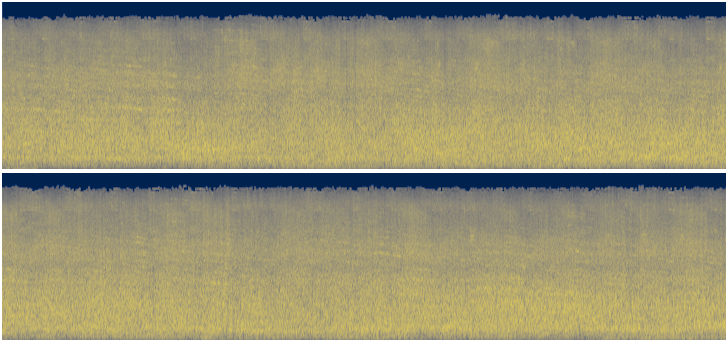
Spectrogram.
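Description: Double-stack intermodal freight train passing close at track speed: a steady rush of steel wheels on rail with faint repeated wheel clicks, easing off slightly near the end as the last cars approach.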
